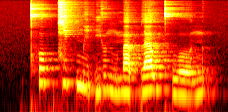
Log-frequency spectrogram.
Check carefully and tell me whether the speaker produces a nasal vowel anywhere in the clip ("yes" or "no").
no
